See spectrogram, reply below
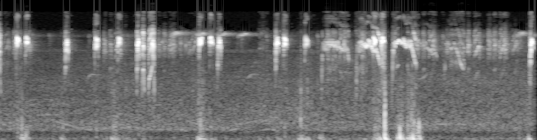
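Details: Little spiderhunter chattering, used as a lure: sharp, very high chips repeated irregularly, several close doublets, with a brief rising squeal near the end over a faint hiss.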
